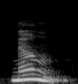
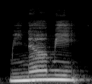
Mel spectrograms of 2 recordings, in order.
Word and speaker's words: 南: 音読みで南、南。訓読みで南、南と読みます。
